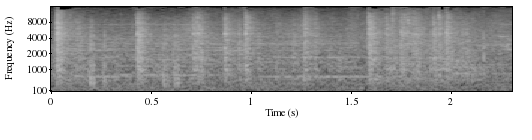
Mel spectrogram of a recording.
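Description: Wire shopping cart rattling as it is pushed, its wheels and metal basket giving a run of irregular clicks and clatters. A faint steady tone runs underneath.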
